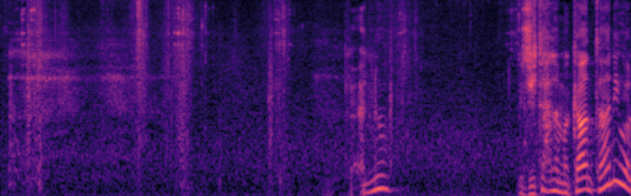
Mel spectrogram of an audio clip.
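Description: Footsteps crunch on loose rocky ground.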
